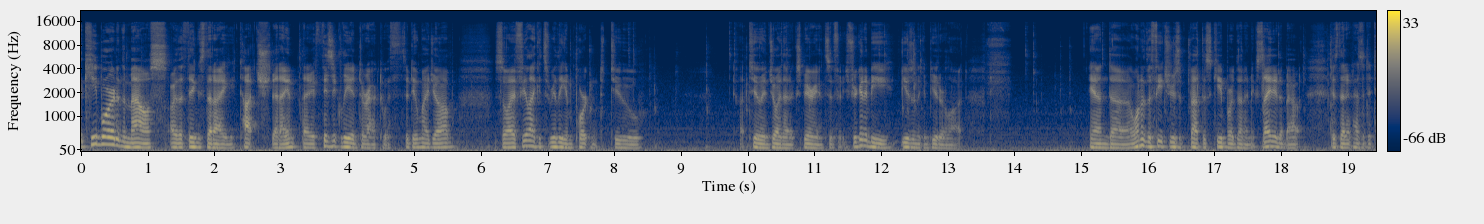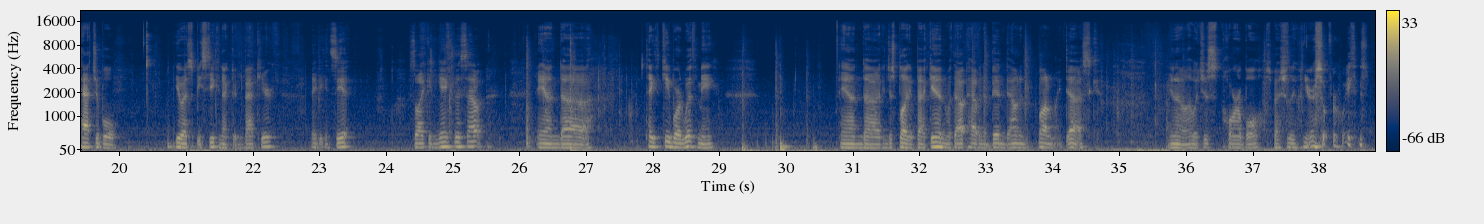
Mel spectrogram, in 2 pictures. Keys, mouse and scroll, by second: 5.9-6.2 scroll up 3, 6.2-7.6 shift+middle drag, 7.6 Tab, 8.1 right click, 9.6 right click, 10.4 right click, 11.2 ctrl+right click, 11.9 click, 12.2 s, 15.2 right click, 15.9 shift+right click, 16.2 shift+s.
